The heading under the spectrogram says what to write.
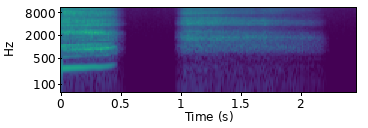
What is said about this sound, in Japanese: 吐いて、吸って、吐いて、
